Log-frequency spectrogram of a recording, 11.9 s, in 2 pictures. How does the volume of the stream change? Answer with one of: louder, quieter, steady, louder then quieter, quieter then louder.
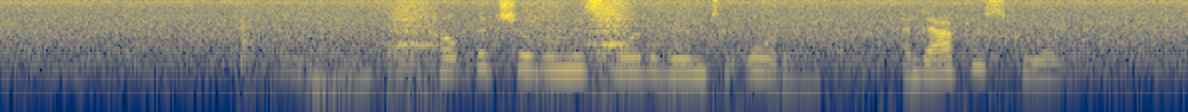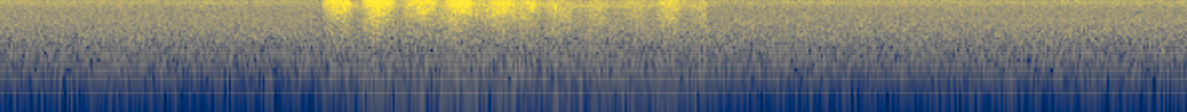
steady.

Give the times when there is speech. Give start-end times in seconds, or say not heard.
1.4-5.4.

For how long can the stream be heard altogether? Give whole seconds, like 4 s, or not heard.
12 s.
